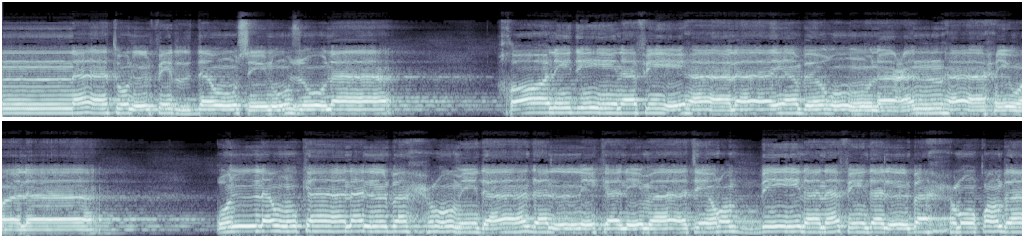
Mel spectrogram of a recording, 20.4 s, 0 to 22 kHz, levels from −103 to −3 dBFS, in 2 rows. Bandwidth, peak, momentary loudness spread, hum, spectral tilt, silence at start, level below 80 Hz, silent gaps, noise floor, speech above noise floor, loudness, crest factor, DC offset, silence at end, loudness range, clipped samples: 12 kHz; -4 dBFS; 6 LU; none; -5.5 dB/octave; 0 s; -48 dBFS; none; -34 dBFS; 22 dB; -13 LUFS; 8 dB; under 0.1%; 0 s; 2 LU; under 0.1%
